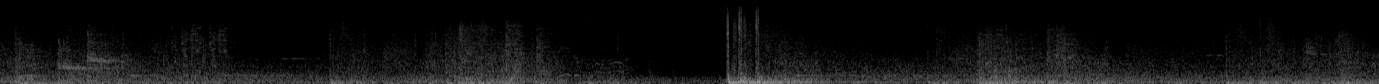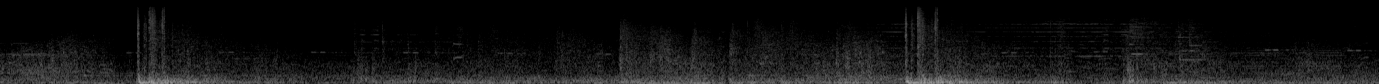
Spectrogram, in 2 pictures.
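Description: Shells splash and explode in the water nearby.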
